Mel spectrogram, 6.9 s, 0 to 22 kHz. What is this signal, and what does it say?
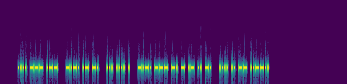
Morse code, heard as a keyed tone, about 50 wpm, 700 Hz. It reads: HOW CAN SHE CONTAIN HIM?
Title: Sentences from Top 1000 Words - Review Part 2 - 50wpm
